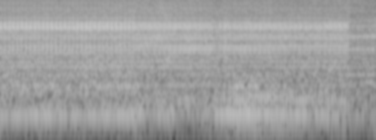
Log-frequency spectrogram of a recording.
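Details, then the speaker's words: Electronically controlled shock actuator on a truck hums loudly (steady electrical hum, thin high whine, low rumble), heard with ear at lower shock; on lift, no noise at idle in park, starts seconds after selecting drive, stops in park; suspected leak at bottom of shock cylinder. "It's the shock that's making noise. It's the actuator in the shock. I put my ear right against it. The lower portion of the shock is humming like crazy."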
